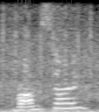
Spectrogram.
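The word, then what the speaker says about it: Rammstein: second while bring the map up am I pronouncing that right Kye what romstein yeah okay good because they literally lit a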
